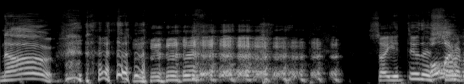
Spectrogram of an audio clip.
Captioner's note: laughter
